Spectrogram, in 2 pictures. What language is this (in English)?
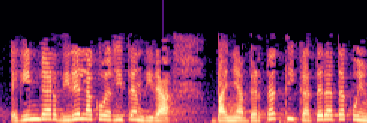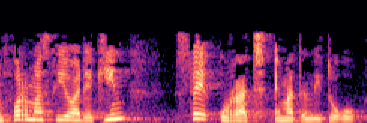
Basque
